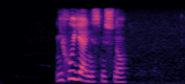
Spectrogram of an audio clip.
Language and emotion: Russian, angry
